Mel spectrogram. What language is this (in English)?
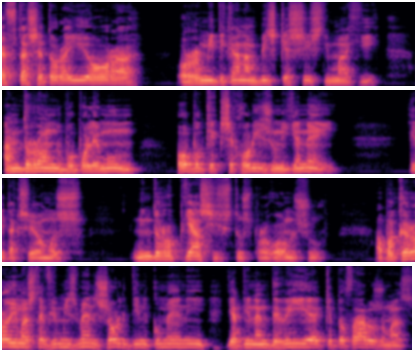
Greek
